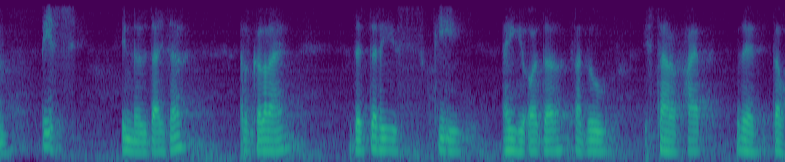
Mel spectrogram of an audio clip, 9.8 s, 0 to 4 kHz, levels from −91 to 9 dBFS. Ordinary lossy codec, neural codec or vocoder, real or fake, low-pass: none; codec, 16 kHz in and 24 kHz out, 0.6 kbps, FocalCodec, streaming, 4096 codes; fake; 3.6 kHz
